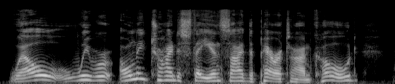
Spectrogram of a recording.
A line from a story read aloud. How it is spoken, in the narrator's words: Brannad Klav pleaded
